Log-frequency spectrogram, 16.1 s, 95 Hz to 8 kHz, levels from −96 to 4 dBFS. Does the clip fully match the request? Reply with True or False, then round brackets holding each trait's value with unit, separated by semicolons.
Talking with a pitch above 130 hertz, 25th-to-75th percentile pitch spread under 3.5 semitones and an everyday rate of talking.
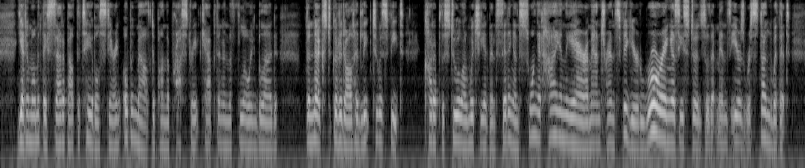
False (185 Hz; 2.5 semitones; 215 wpm)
